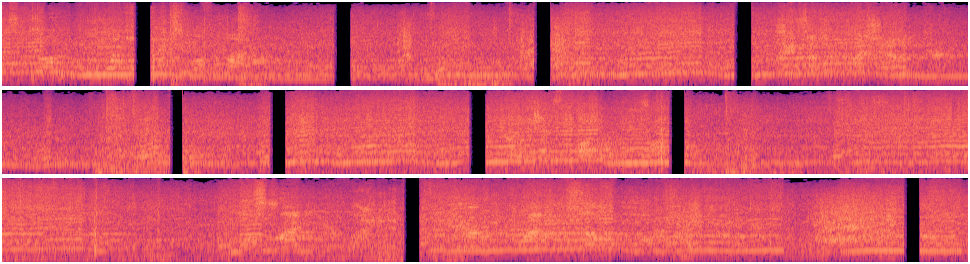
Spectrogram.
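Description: Racing car engines whine loudly, rising and falling in pitch as gears shift.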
